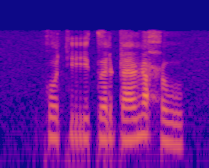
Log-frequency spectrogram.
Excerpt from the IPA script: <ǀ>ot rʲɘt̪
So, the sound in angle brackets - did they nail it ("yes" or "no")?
no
